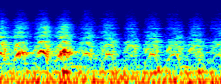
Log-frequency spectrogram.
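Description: Hands rubbing and pressing on a Martin acoustic guitar's wooden neck, a rhythmic rasping rub, as the neck is pressed gently to seat a just-tightened truss rod.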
